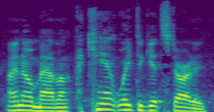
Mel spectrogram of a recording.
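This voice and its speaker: An actor playing an exuberant, grandiose newly elected politician in an audio drama, with an excitable, speechifying manner. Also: male voice, mid-range voice, brisk, slight background noise, natural voice. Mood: eager, affectionate.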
